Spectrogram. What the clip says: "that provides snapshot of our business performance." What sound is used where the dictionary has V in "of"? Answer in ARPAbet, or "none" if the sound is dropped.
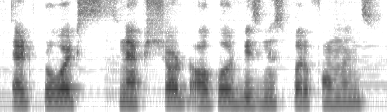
P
